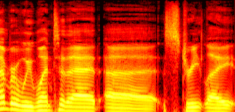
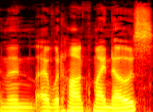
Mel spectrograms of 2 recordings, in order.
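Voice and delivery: ordinary talk

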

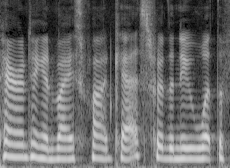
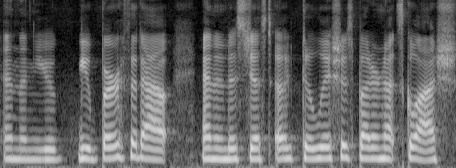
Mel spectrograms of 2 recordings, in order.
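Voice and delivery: ordinary delivery

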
